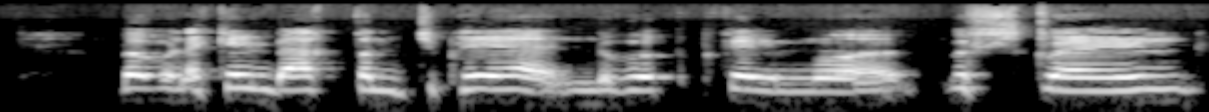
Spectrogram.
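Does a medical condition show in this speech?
Yes: deafness.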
